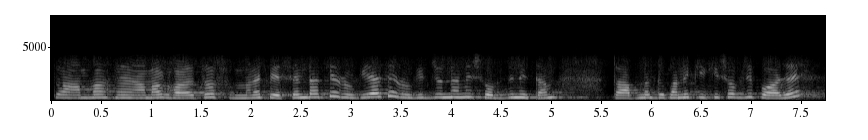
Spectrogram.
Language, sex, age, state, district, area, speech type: Bengali, female, 30-45, West Bengal, Purba Bardhaman, urban, conversation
